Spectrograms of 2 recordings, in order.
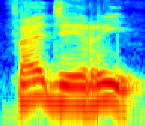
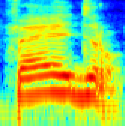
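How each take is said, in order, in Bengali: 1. শব্দটি একটি হ্রস্ব 'i' স্বরধ্বনি দিয়ে শেষ হয়েছে। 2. শব্দটি একটি সাকিন 'r' ব্যঞ্জন দিয়ে শেষ হয়েছে।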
